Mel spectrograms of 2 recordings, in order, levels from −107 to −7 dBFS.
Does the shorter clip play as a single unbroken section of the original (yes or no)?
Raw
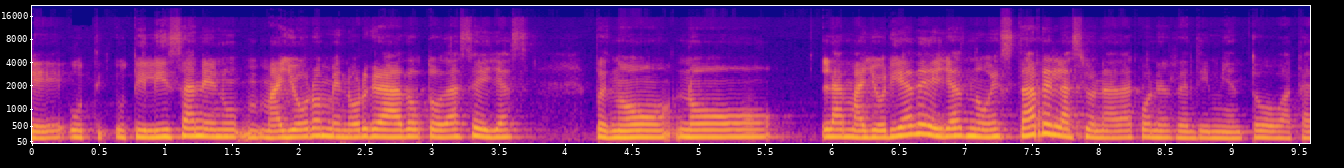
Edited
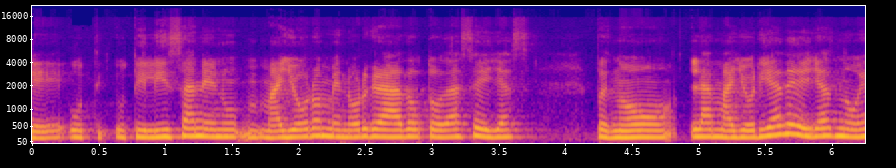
no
